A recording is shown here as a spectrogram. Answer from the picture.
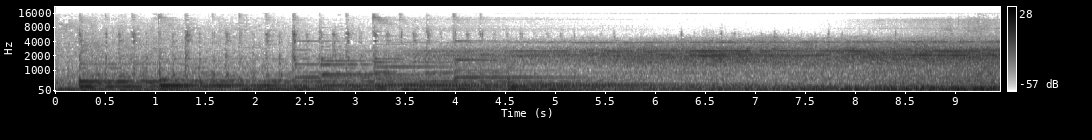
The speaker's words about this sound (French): Voilà, le tarmac de l'aéroport juste là devant nous, alors qu'un avion de United décolle, avion pour les États-Unis, devant un EasyJet d'ailleurs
